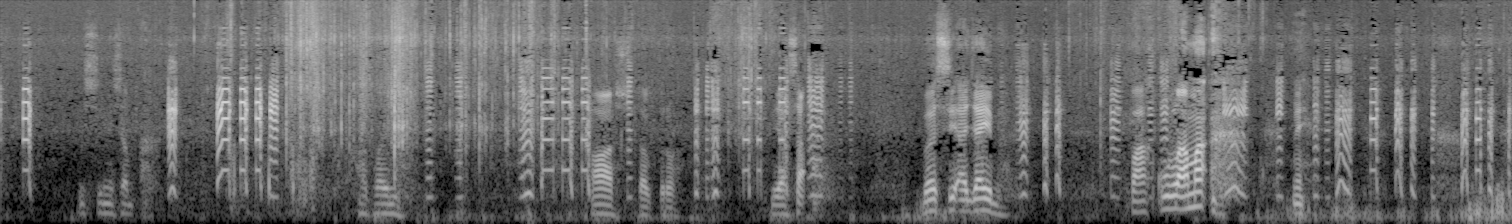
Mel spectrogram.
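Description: A metal detector beeps in short, repeated tones.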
